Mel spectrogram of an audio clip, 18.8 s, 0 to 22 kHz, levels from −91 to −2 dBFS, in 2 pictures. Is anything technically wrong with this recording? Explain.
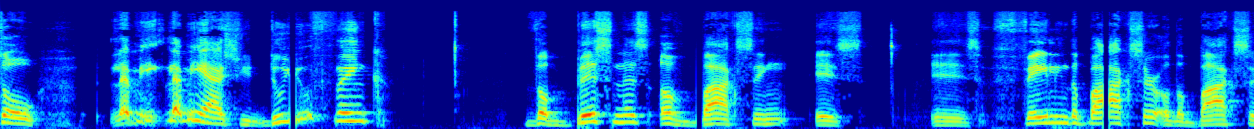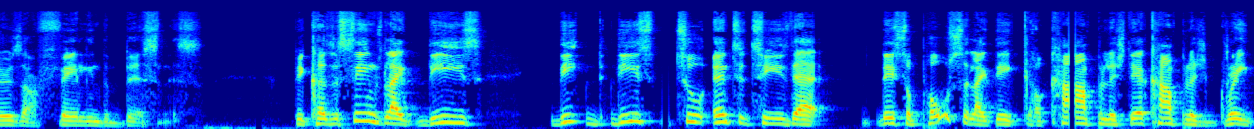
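Yes. At 2.17, 5.22, 8.27, 11.32, 14.37 and 17.42 s, the speech drops into hard-edged 50 ms silences: a gap between chunks, inserted after every 3.0 s block of audio.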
